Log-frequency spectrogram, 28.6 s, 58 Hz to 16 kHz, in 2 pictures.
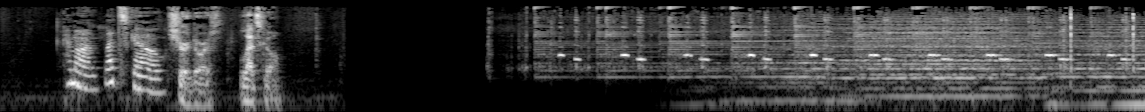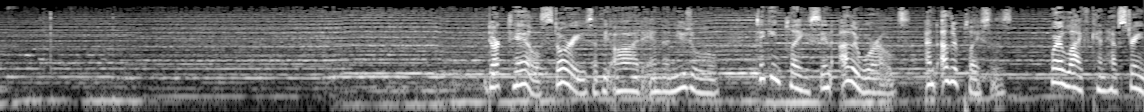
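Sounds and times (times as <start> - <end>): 
speech: 0.8 - 3.6, 20.4 - 28.6
clock ticking: 6.7 - 15.1
orchestral music: 6.7 - 27.8.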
